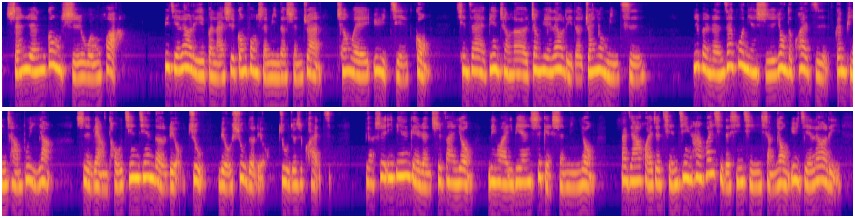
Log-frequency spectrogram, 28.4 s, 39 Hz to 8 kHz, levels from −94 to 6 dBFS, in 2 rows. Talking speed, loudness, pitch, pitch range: 230 characters per minute, -19 LUFS, 225 Hz, 195-260 Hz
